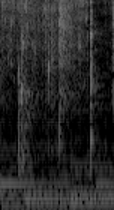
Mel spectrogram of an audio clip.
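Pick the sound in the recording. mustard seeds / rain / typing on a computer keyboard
mustard seeds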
